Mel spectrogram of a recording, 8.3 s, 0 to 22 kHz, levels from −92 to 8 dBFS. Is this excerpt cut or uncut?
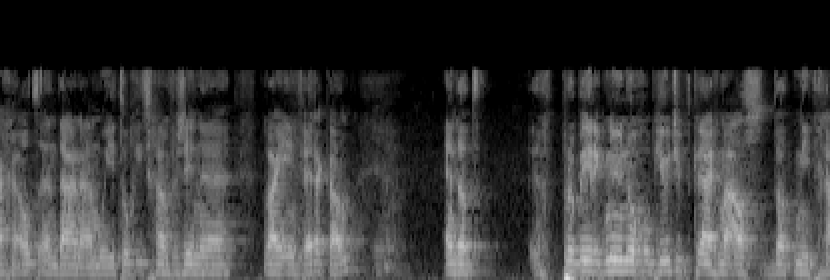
uncut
